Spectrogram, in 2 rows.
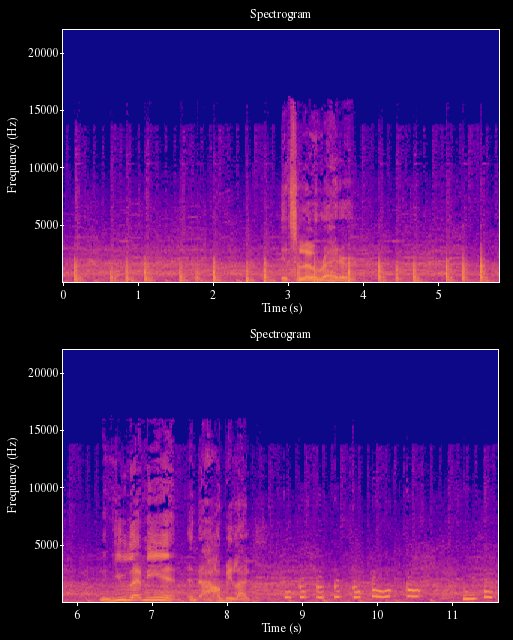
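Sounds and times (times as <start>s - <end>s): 
rhythmic knocking on a bathroom door: 0.0s - 5.8s
speech: 2.9s - 4.0s, 6.3s - 10.3s, 11.1s - 11.6s.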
